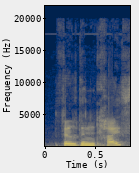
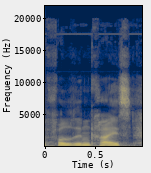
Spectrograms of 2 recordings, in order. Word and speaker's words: Feldenkrais: Il pratique comment ça se prononce déjà, le Feldenkrais? Feldenkrais, moi je dis, Feldenkrais.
